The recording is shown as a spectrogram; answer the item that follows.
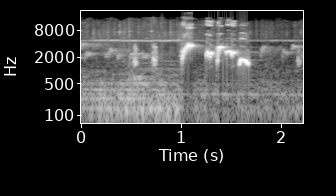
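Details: Caged red-whiskered bulbul kept as a decoy bird and trained into fiery fighting form, giving one quick warbled phrase of four or five bright, slurred whistled notes, dropping at the end, over a faint steady electrical whine.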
